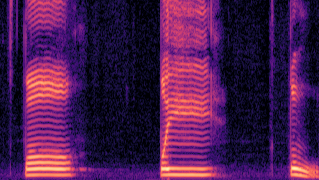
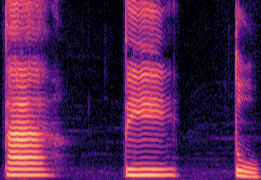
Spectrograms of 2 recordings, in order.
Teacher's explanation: ta dan tho memiliki makhraj yang sama, tetapi memiliki kualitas yang berbeda. · To ketika kasroh tadi kedengarannya seperti ta, hati-hati ta dengan to sama makhrajnya di situ juga, cuma punya sifat yang beda. Kalau to isti'la, naik pangkal lidahnya jadi dia tebal. Kalau ta dia pangkal lidahnya terhampar, turun.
